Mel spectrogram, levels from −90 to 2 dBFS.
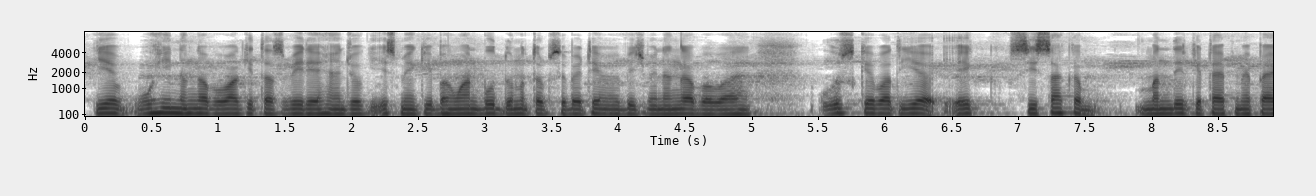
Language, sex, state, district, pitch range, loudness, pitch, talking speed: Hindi, male, Bihar, Purnia, 115-120 Hz, -20 LUFS, 115 Hz, 220 wpm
